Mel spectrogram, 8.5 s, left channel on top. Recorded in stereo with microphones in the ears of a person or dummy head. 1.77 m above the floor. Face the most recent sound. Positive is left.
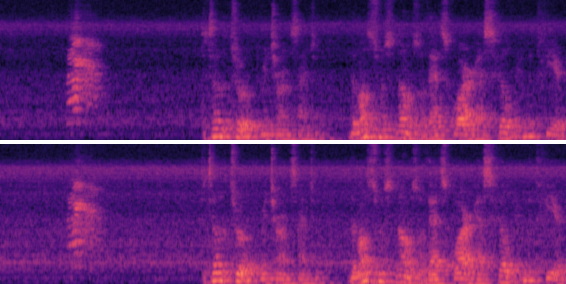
turn(degrees=-35)  # may be behind; listen again after turning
